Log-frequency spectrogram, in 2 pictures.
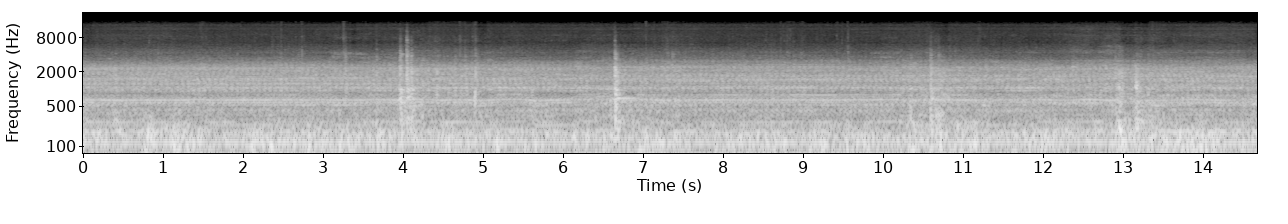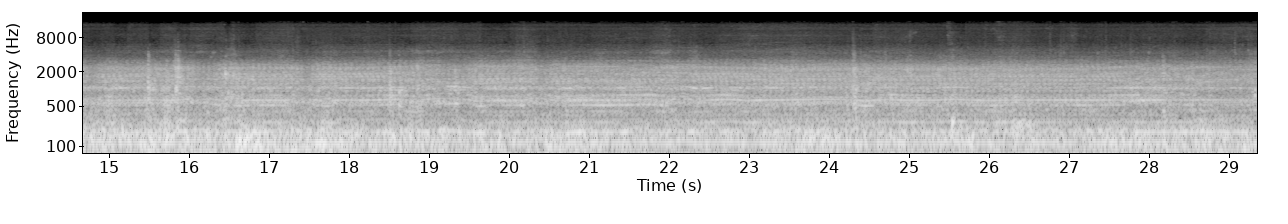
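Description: SDLG crawler excavator's diesel engine running steadily as it digs, with a steady whine that wavers a little in pitch and a few sharp knocks scattered through.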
